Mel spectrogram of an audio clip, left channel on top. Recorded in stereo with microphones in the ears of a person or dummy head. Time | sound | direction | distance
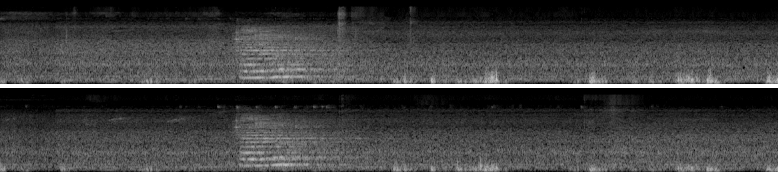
2.3 | a child speaking | 20° left (ahead or behind) | 1.6 m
